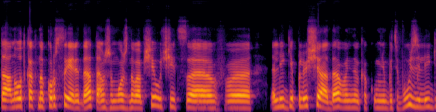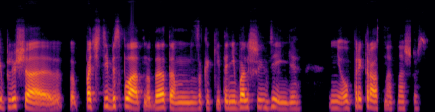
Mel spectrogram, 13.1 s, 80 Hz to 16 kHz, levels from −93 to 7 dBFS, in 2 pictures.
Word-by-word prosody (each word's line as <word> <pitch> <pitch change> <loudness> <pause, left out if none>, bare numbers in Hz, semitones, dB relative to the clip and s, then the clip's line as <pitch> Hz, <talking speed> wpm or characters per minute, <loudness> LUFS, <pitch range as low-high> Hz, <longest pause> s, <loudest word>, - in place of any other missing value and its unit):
Да! 195 -2 +5
Ну 205 - -1
вот 220 - +3
как 225 -1 0
на 215 - +2
"Курсере", 230 -5 +2
да, 185 +5 +5
там 190 -4 0
же 185 -1 -6
можно 190 0 -2
вообще 180 +7 +1
учиться, 210 -3 -4
э, 180 -1 +5
в 180 -1 +3 0.3
"Лиге 220 +2 -2
плюща", 220 -4 +3
да, 200 +4 +5
в - - -6
уни 190 0 -4
в - - -6
каком-нибудь 185 0 -8
ВУЗе 215 +4 -3
"Лиги 205 +1 -5
плюща", 215 +2 -2
э, - - +1
п - - -8
почти 210 +2 -1
бесплатно, 220 -7 +2
да, 185 +2 +3
там 160 -2 -5
за 180 - -12
какие-то 175 +1 -11
небольшие 190 +2 -2
деньги. 165 -4 -9 0.4
Не 175 -2 -11
о 175 +2 -5
прекрасно 195 -2 -4
отношусь. 170 +1 -15
190 Hz, 175 wpm, -20 LUFS, 180-215 Hz, 0.4 s, Да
